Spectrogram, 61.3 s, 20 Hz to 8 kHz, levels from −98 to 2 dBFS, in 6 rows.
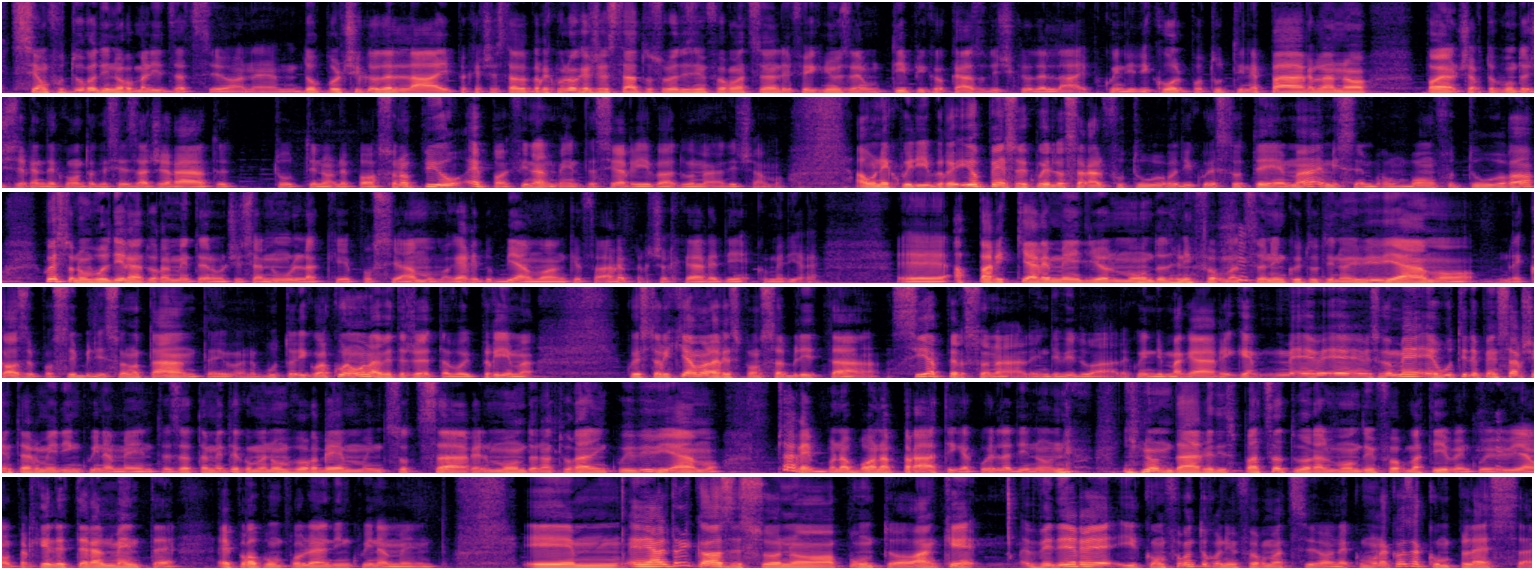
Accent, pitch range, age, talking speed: native, 100-125 Hz, 30-49, 200 wpm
